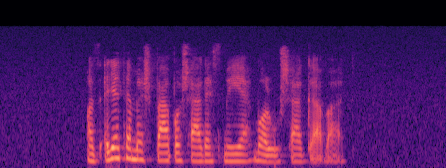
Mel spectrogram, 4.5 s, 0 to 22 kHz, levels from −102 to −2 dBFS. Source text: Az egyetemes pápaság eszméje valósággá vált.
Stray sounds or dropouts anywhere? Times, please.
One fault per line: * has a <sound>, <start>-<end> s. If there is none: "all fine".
all fine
